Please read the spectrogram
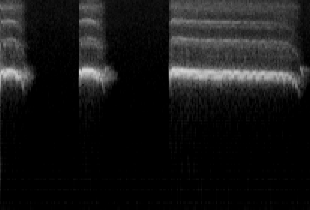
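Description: A referee's whistle signals the end of a game with two short sharp blasts followed by one long sustained blast, loud, with silence between and no talking.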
